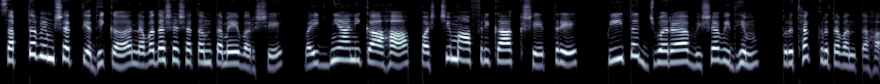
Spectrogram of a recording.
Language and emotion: Sanskrit, neutral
